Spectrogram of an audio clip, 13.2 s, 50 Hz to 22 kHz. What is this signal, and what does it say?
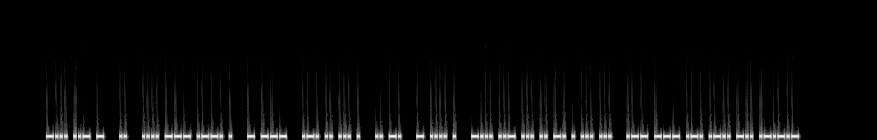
Morse code, heard as a keyed tone, about 34 wpm, 700 Hz. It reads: BUT I HOPE TO RISE IN THE BUSINESS WORLD.
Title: Sentences from Top 1000 Words - Review Part 6 - 35wpm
